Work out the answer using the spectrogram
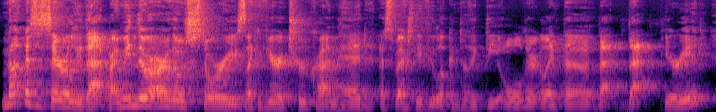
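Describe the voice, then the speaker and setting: A man's voice: medium pitch, fast talker, few pauses, a bit bright, echoey room. A man chatting animatedly about a film, emphatic and enthusiastic. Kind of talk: casual film discussion.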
